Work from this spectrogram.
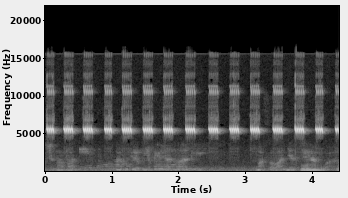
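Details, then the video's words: Steady piercing chirps from a jangkrik jeliteng, the loud-voiced Javanese cricket caught in rice paddies. Pulsed bursts follow one another about three per second, while faint low-pitched murmuring sits in the background. "SUARA JANGKRIK PENGUSIR TIKUS SUARA ASLI"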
